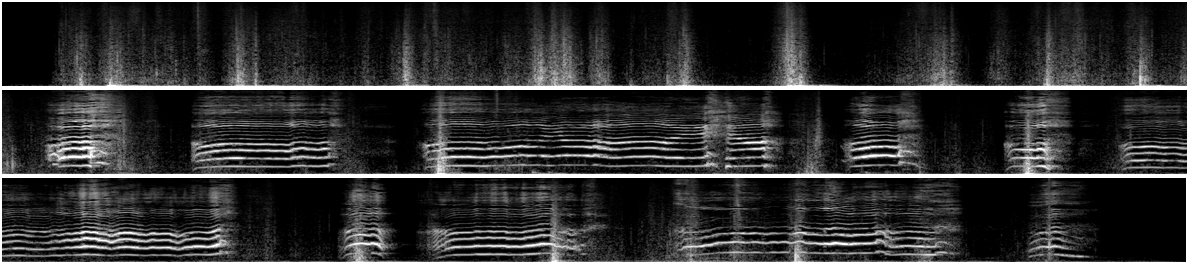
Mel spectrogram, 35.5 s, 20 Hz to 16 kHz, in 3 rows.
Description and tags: Content warning
Starts with sound of tossing and rolling in bed. Later adds moaning and screaming of a young woman. Recorded for my horror podcast. Mic - Rode NT1-A
bed, blanket, female, human, ill, moans, pain, rolling, scream, sheets, sick, tossing, voice, woman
